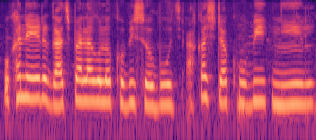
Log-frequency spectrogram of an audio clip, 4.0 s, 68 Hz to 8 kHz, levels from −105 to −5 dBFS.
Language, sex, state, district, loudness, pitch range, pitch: Bengali, female, West Bengal, Jhargram, -25 LUFS, 235-260 Hz, 245 Hz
